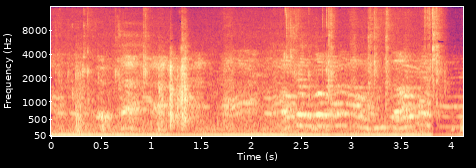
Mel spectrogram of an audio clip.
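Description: Snow crab leg shells being snipped with kitchen scissors and cracked by hand: a run of short sharp clicks and crackles. A voice murmurs briefly in the middle.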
